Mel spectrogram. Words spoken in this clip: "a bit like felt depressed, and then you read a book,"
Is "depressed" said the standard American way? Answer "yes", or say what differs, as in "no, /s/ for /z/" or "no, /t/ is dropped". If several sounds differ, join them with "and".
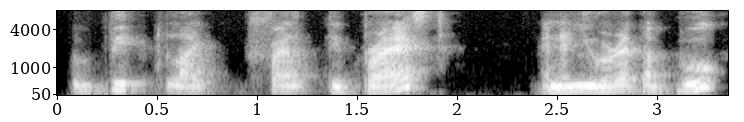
yes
